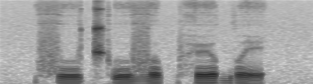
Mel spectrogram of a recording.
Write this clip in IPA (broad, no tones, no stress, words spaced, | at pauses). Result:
fuːt͡ʃʼuvo pʰøɡʷe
